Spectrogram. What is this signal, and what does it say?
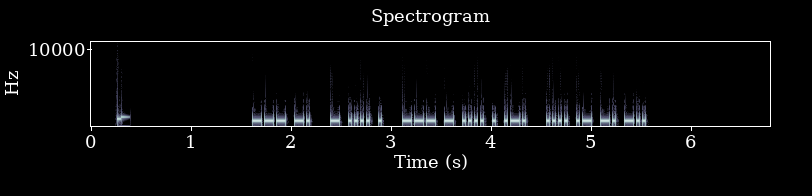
Morse code, heard as a keyed tone, about 40 wpm, 700 Hz. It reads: ON THE OTHER HAND
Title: Sets of 4 Words 40wpm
